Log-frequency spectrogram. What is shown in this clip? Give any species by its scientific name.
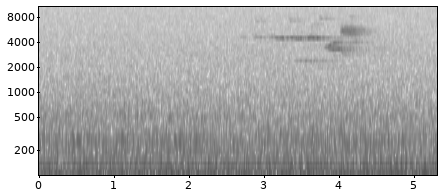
Setophaga virens, Catharus guttatus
